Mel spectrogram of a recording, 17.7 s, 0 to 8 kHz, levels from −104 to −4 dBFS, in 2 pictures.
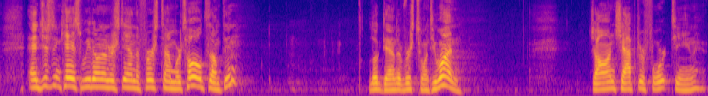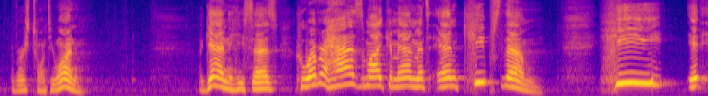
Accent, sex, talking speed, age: American, male, 120 wpm, 40-59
